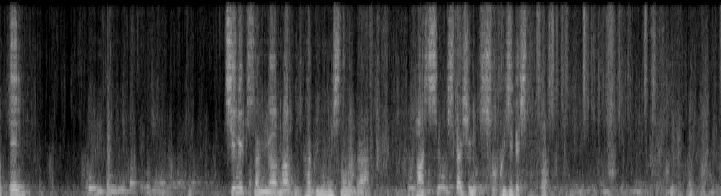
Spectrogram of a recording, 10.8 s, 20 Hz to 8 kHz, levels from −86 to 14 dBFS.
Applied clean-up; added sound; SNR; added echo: neural separator model SepFormer DNS4.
